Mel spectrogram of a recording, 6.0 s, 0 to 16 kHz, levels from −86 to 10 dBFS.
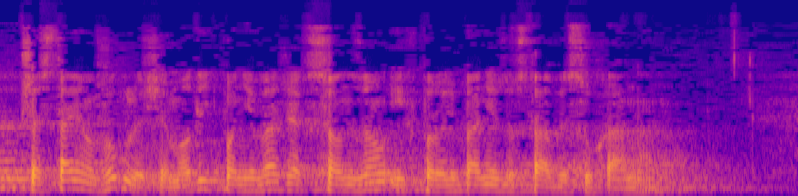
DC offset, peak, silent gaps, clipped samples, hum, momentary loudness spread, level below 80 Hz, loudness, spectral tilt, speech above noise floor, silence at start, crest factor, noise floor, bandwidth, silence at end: under 0.1%; 0 dBFS; none; under 0.1%; none; 14 LU; -58 dBFS; -21 LUFS; -5 dB/octave; 21 dB; 0 s; 22 dB; -42 dBFS; 16 kHz; 0 s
